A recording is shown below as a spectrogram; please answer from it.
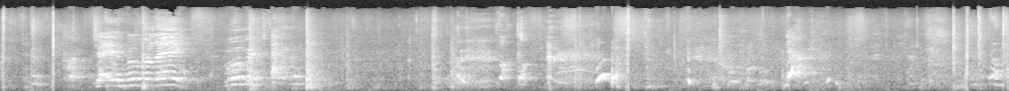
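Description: Young men shouting and laughing wordlessly while play-wrestling, with scattered slaps and thumps of bodies against the couch and floor.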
